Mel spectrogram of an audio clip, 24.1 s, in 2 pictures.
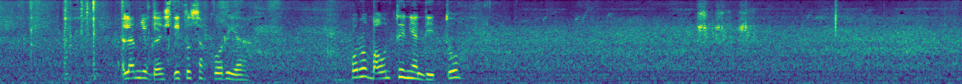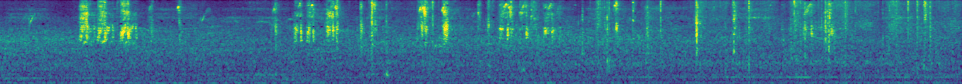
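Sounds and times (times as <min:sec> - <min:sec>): low outdoor rumble: 0:00.0 - 0:24.0
bird calls: 0:08.5 - 0:10.7, 0:12.2 - 0:24.0.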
